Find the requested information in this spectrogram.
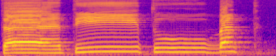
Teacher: Sudah saya jelaskan tadi cara melafalkan huruf ta dengan menyentuhkan ujung lidah kita dengan gusi gigi seri bagian atas, dengan mengalirkan sedikit nafas kita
